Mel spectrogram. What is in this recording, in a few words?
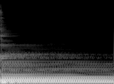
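A0 MARTIN, acoustic guitar; AKAI S6000 CD-ROM - Volume 1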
